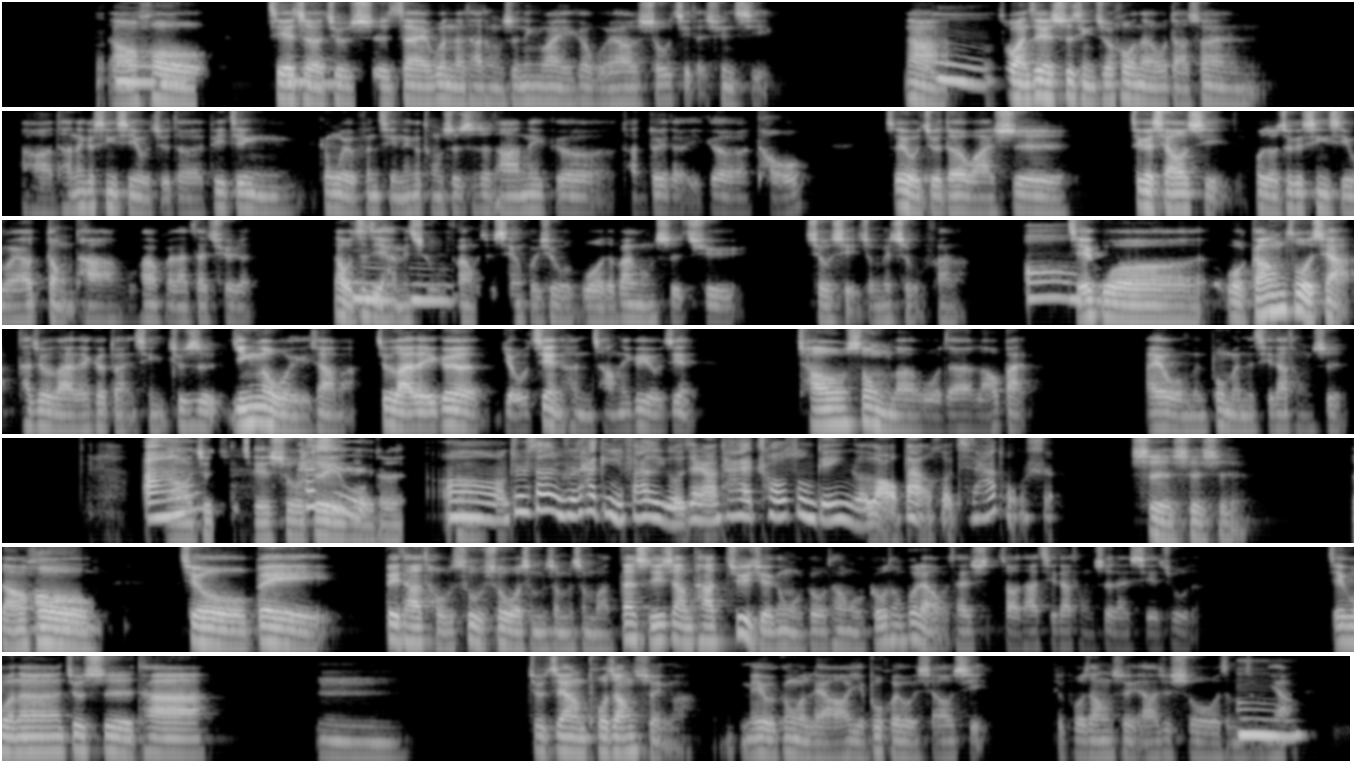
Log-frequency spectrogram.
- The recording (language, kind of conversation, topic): Chinese, podcast, 团队里出现分歧时你会怎么处理？
- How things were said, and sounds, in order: tapping; other background noise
